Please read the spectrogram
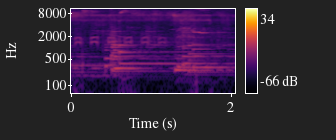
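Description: Instrumental intro of a recorded backing track: held chords that change every half second to a second, with a short repeating figure above them.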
